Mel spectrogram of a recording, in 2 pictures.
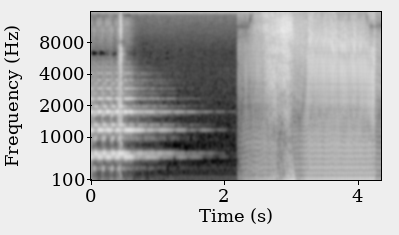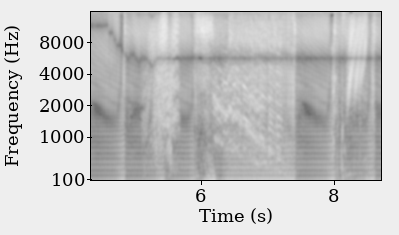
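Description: Cartoon music: a short musical phrase fades out in the first second, then after a brief silence a steady electronic synthesizer drone sets in, with sweeping swells that rise and fall every second or so.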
